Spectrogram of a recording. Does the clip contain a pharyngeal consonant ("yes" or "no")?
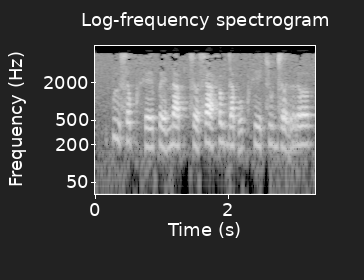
yes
